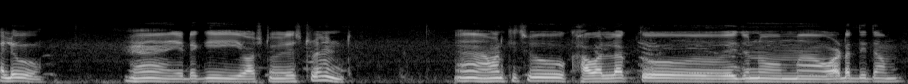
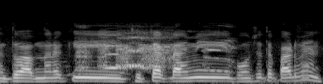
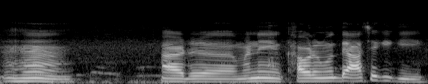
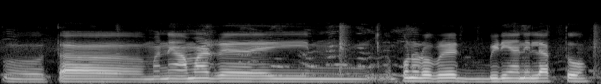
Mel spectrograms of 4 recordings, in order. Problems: none marked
